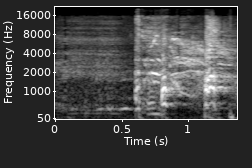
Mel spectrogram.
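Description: Two or three short, sharp cough bursts from an adult after a quiet start, with faint room noise.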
